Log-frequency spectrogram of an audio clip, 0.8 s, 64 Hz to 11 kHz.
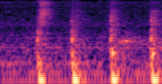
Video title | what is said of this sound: Varnishing Possibilities! (013) | You tap on these, not quite the same. That has more give.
